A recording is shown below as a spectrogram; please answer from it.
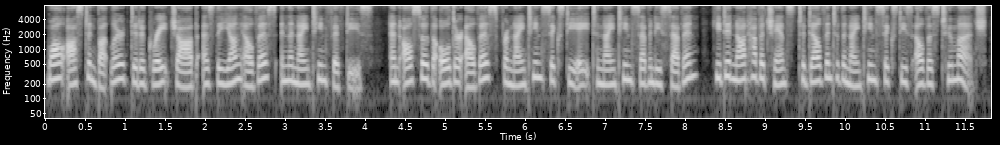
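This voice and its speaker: A woman's voice: medium pitch, a little fast, hardly any pauses, no room sound. A woman reviewer reading her scripted narration in an earnest, opinionated way into a close mic. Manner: earnest, opinionated, even read-out delivery. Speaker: reviewer and author.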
